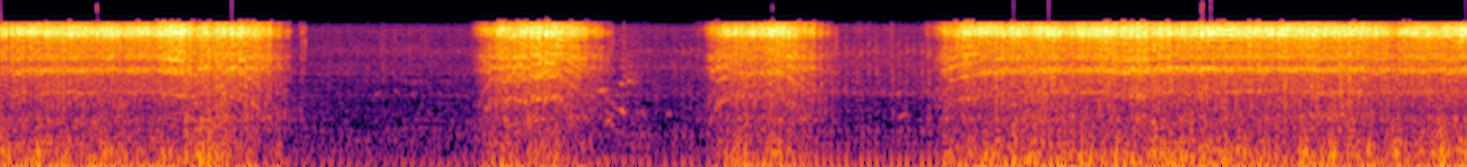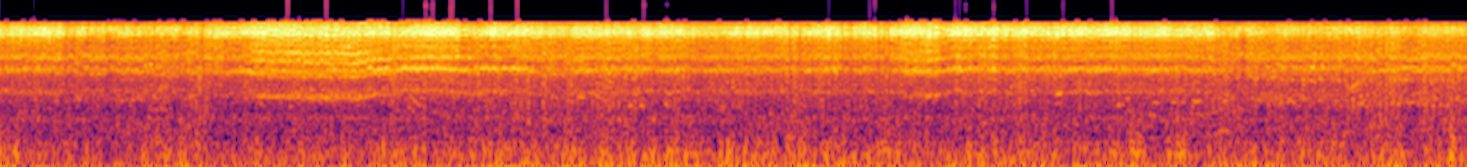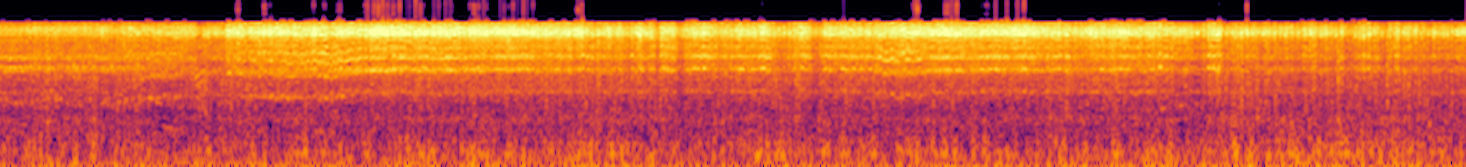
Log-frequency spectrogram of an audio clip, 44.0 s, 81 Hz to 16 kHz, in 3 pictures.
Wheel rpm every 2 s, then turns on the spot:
190, 60, 70, 70, 60, 220, 230, 220, 210, 220, 230, 230, 230, 220, 200, 200, 220, 230, 230, 230, 240, 230.
none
